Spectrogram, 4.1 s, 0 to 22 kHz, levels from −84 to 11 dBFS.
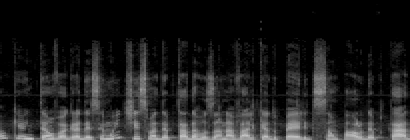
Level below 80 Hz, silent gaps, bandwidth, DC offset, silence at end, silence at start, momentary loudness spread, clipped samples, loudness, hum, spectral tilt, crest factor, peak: -46 dBFS; none; 15.5 kHz; under 0.1%; 0 s; 0 s; 4 LU; under 0.1%; -20 LUFS; none; -4.5 dB/octave; 18 dB; -2 dBFS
